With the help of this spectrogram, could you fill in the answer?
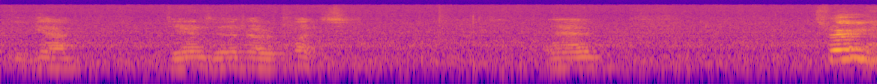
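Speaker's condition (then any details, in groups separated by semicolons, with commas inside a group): Cerebral palsy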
